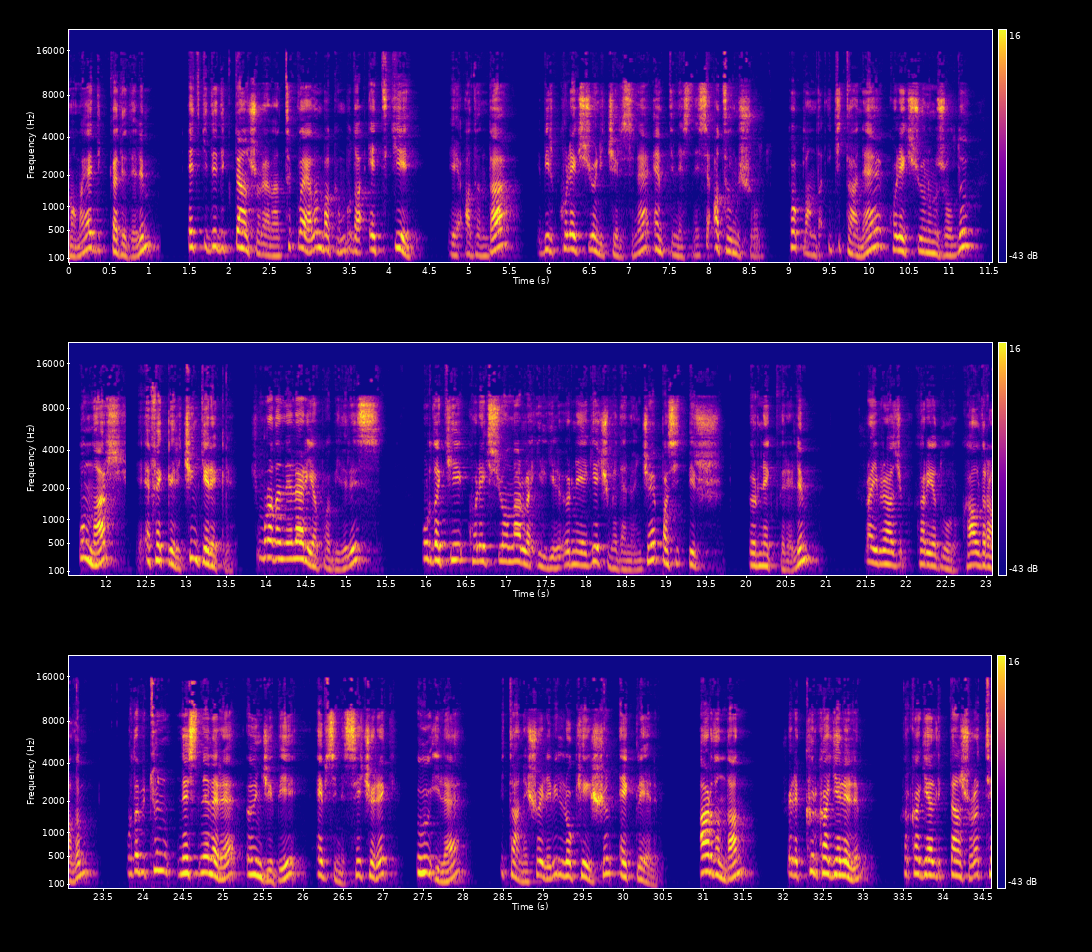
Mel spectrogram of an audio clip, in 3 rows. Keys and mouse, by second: 13.5 middle click, 21.5-23.3 drag, 25.6 q, 28.2 i, 30.7-33.5 drag.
